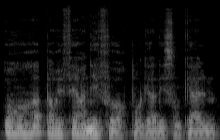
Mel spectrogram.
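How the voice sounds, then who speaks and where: A man narrating an audiobook novel in a measured, even storytelling manner. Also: lowish voice, slightly rough. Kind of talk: scripted narration.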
